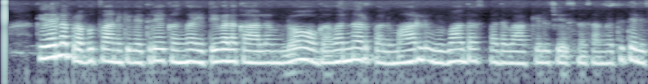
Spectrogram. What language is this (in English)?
Telugu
